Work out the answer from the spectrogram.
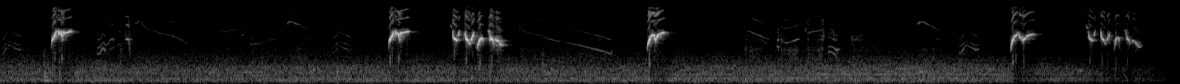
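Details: Sombre greenbul foraging for berries and singing to itself: scattered sharp high notes and brief chattering bursts separated by several seconds of quiet, with faint thin whistles between and a low steady hum.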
